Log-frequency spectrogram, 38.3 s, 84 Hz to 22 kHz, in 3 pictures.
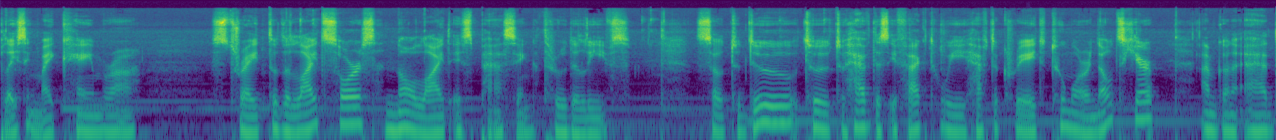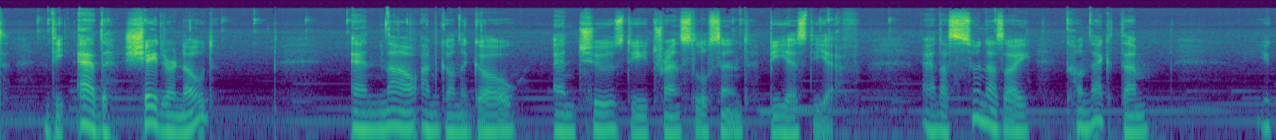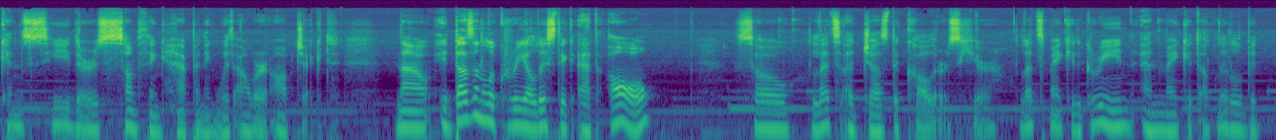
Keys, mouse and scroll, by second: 0.0 a, 0.3 middle click, 2.1 click, 2.5 middle click, 2.9 click, 3.3 middle click, 4.6 middle click, 5.6 middle click, 6.4 click, 7.7 click, 8.4 middle click, 8.6-9.0 scroll up 2, 9.2 shift+a, 14.9 click, 15.7 click, 16.6 shift+a, 21.5 click, 23.7 middle click, 27.4 scroll down 1, 27.7-28.1 scroll up 3, 28.1 middle click, 29.1 middle click, 29.7 scroll down 3, 29.8 middle click, 31.0 scroll up 2, 31.3 middle click, 33.2 click.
